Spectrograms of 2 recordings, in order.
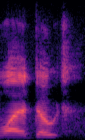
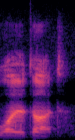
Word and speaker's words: Wyandotte: a trained expert that i keep saying why i don't and it's probably pronounced why it dot whether it's correct or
